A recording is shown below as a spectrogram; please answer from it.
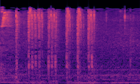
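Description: A quick run of about eight sharp clicks in a little over a second, over a steady low hum.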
